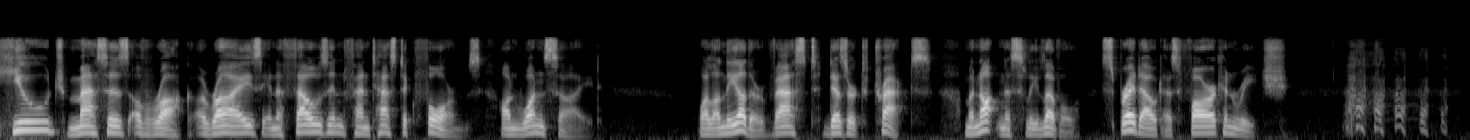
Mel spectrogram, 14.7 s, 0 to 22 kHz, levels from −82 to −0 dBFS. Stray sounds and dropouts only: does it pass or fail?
fail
